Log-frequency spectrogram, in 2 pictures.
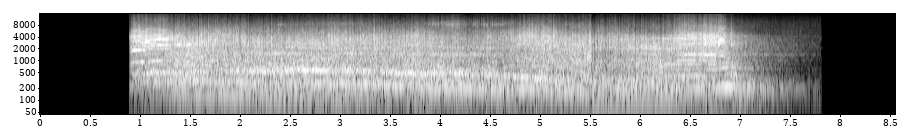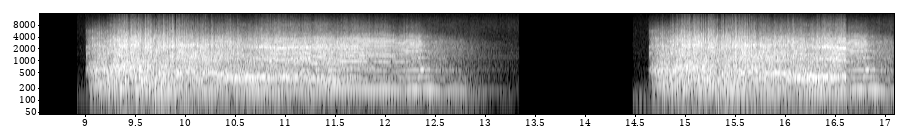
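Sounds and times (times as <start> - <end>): monster roar: 0.9 - 7.2, 9.0 - 12.4, 14.6 - 17.0.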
